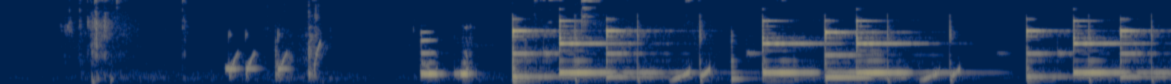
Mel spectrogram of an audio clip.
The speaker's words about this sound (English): It's ringing.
